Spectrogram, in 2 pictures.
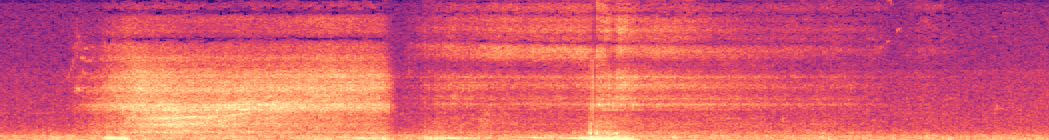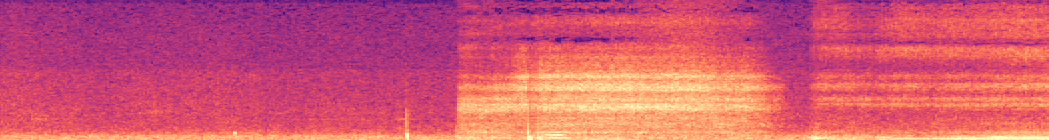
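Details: Labrador Retriever puppy snoring while napping after a hard day of play, indoors; long breathy rasping inhalations with hissy noise, pauses between breaths, and a few soft low snorts.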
